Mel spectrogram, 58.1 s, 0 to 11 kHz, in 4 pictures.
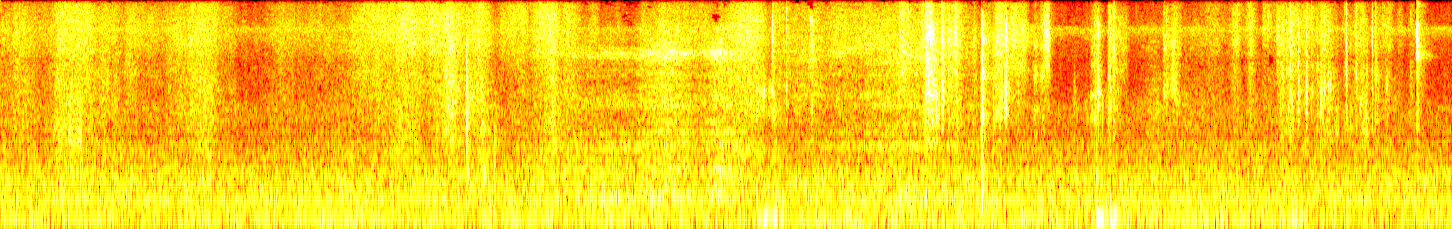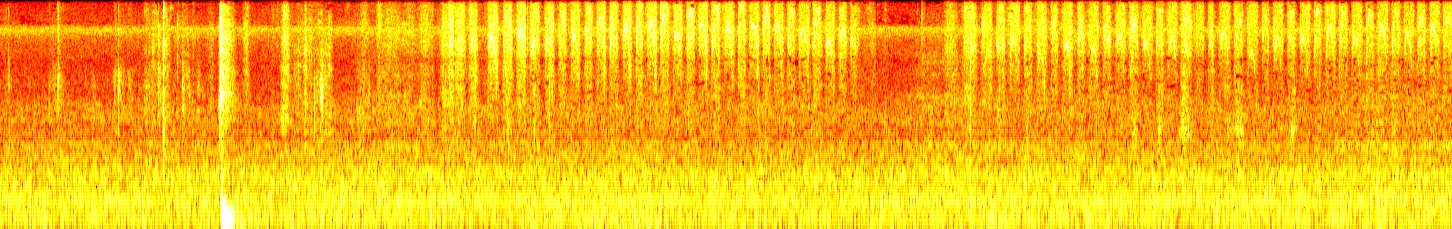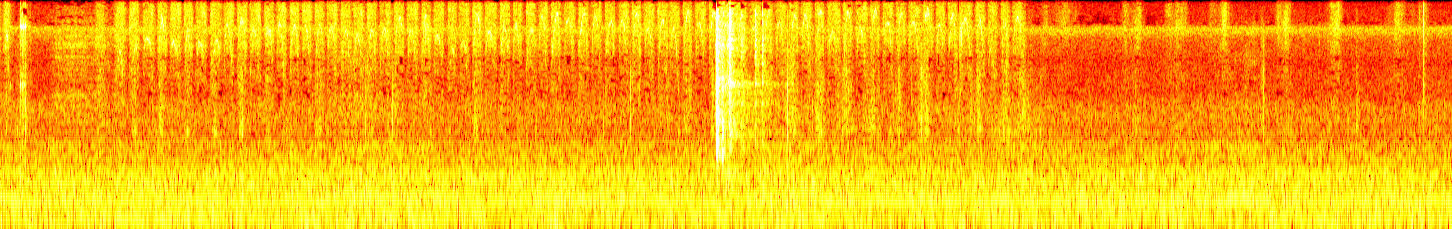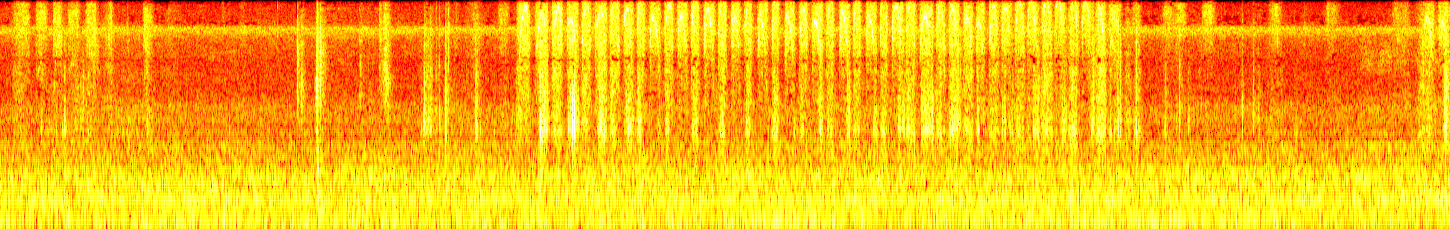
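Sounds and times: steady low hum: 0.0 - 58.0
cloth rubbing on metal shaft: 18.9 - 23.2, 24.0 - 29.3, 30.0 - 39.3.

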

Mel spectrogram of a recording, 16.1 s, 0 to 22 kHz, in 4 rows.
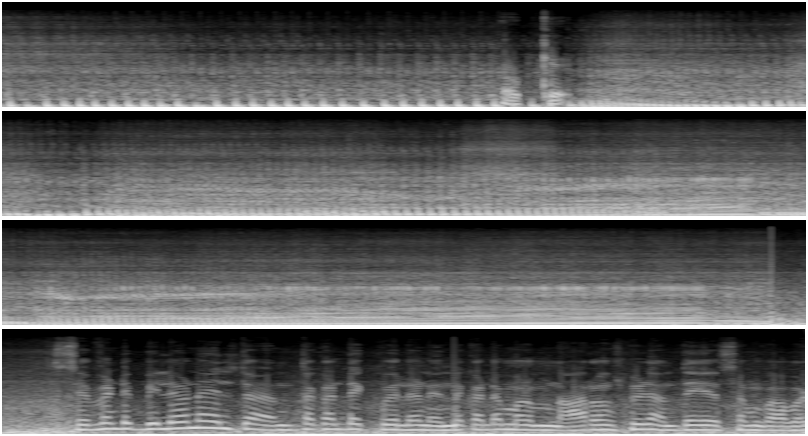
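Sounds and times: motorcycle engine accelerating: 0.0 - 16.0.

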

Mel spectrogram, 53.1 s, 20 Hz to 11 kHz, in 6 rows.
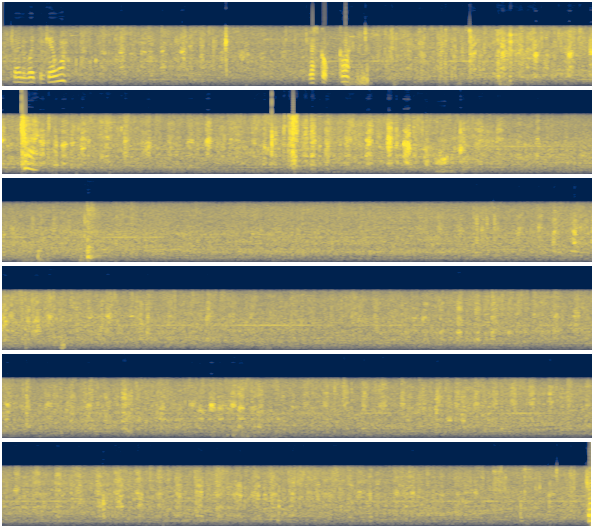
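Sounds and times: puppy panting and snuffling: 0.0 - 20.2, 23.5 - 53.0
small rustles and clicks: 30.9 - 53.0.

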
